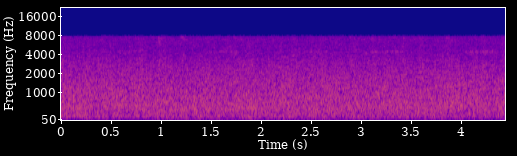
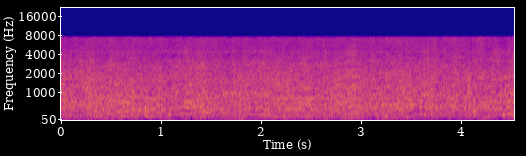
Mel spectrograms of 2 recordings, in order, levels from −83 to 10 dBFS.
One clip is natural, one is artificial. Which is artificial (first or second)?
second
